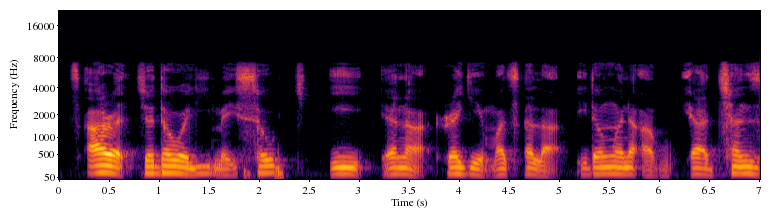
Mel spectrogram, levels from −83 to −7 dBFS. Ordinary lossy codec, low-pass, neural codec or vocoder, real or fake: none; 7.2 kHz; none; real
